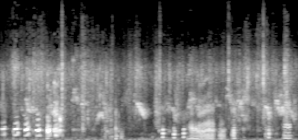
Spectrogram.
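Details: Backyard coop hens cluck in quick, irregular bursts of short notes, about three a second, with a drawn-out rougher call in the middle.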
